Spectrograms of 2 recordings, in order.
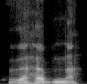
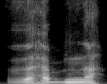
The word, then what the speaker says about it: ذهبنا: Hunna ذهبنا. Shadda, which will make it pronounced as if you are adding two letters, but in fact there's only one.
